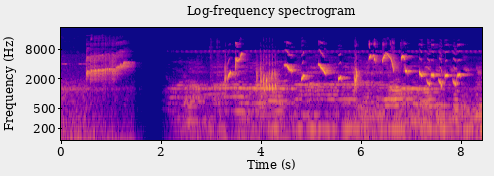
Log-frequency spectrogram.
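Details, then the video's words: Greater green leafbird among twelve birds said to be chatty and in full song: a buzzy opening phrase, a short gap, then a lively series of varied whistled slurs, upswept and downswept notes over a steady low tonal hum. "12 BURUNG CUCAK IJO 🐦🐦🐦 CEREWET DAN GACOR"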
